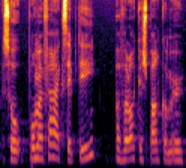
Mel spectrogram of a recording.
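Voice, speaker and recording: A woman's voice: medium pitch, fast. A woman with a Quebec French accent, co-hosting a casual podcast chat, telling stories with voiced quotes, laughs and English words. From Canada. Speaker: podcast co-host.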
